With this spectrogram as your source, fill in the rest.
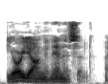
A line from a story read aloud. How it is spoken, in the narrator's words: I said firmly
